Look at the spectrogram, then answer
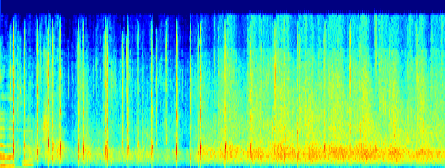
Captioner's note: audience applauding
